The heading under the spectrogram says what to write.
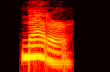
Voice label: "matter", spelling voice

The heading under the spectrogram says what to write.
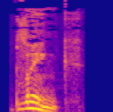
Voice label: "blink", spelling

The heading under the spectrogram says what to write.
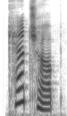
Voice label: "ketchup", English

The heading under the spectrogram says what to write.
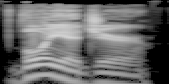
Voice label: "voyager", spelling

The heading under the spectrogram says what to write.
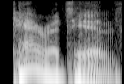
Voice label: "caritive", English

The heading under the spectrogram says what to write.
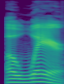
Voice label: "aware", english

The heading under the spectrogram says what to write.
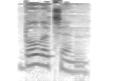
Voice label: "bulletin", spelling

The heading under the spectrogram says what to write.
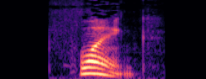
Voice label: "flank", spelling

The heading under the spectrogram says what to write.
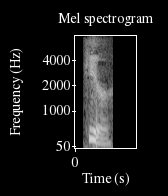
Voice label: "hear", English, spelling

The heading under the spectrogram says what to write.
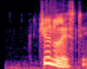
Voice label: "journalist", English

